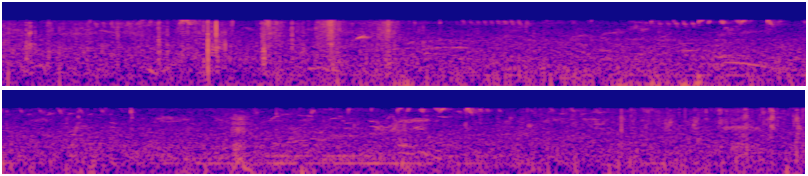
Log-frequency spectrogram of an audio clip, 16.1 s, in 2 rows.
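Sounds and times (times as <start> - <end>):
faint outdoor ambience: 0.0 - 16.0
bird chirps: 3.5 - 16.0.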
